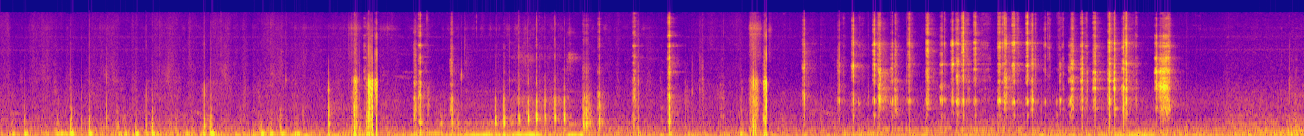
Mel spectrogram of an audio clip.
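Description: Metal spoon stirring cake batter into melted margarine in a small ceramic bowl, clicking and scraping against the bowl's sides, with a fast run of clinks from about eight and a half seconds until near the end.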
